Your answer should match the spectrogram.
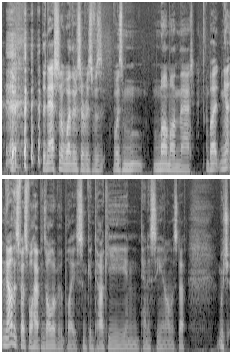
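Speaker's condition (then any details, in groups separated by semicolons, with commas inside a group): No condition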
